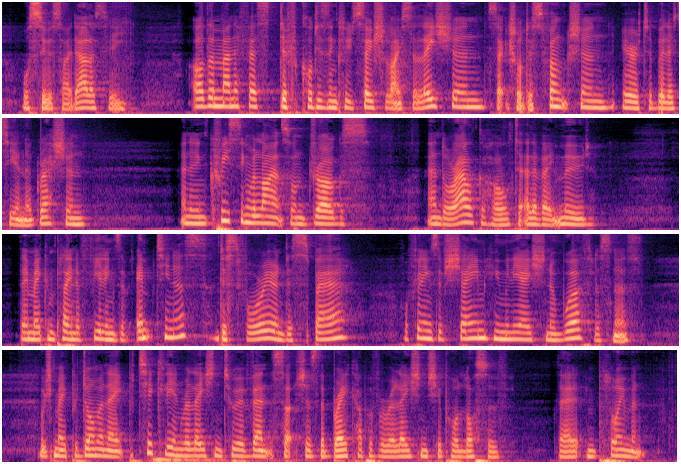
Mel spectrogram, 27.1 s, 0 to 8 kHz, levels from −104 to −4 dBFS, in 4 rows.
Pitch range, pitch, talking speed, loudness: 160-205 Hz, 180 Hz, 135 wpm, -22 LUFS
